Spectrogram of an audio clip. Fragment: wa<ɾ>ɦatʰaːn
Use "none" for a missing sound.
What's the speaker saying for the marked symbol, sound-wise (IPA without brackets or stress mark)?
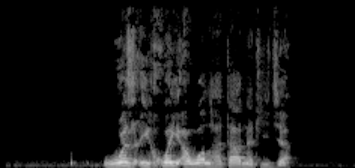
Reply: l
